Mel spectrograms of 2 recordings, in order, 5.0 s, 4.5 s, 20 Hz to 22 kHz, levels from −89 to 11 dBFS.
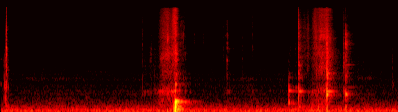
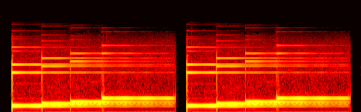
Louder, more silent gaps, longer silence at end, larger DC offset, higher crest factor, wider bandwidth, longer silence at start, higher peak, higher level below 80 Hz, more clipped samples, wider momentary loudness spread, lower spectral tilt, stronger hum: second, -29 LUFS vs -15 LUFS; second, none vs 2.22-2.31 s; first, 0.65 s vs 0.15 s; second, under 0.1% vs 0.6%; first, 32 dB vs 10 dB; first, 16.5 kHz vs 6.8 kHz; about the same, 0.05 s vs 0.15 s; about the same, -4 dBFS vs -4 dBFS; first, -46 dBFS vs -54 dBFS; neither; first, 29 LU vs 6 LU; about the same, -7 dB/octave vs -6 dB/octave; neither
